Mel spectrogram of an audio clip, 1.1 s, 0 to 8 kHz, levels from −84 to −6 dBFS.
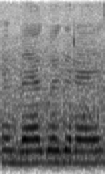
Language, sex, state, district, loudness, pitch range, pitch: Hindi, female, Uttar Pradesh, Shamli, -13 LUFS, 200-210 Hz, 205 Hz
